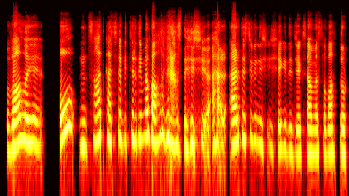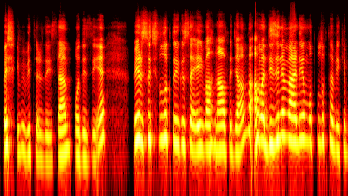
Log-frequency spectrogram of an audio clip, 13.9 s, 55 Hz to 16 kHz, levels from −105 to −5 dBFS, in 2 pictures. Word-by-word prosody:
Vallahi 250 +2 +4 0.3
o, 375 +10 +6
ımm, 235 -2 -2
saat 275 +7 -2
kaçta 275 +1 -1
bitirdiğime 290 +3 +1
bağlı 290 +1 +3
biraz 245 -6 +2
değişiyor. 235 -3 0 0.2
Eğer 255 - +1
ertesi 270 +4 +2
gün 270 -2 -10
iş 230 -2 -8
işe 205 -2 -5
gideceksem 190 -3 -4
ve 185 - -2
sabah 190 0 -3
04.00-05.00 215 +5 +1
gibi 200 0 -12
bitirdiysem 180 +1 -5
o 180 -2 -5
diziyi, 170 - -3 0.6
bir 275 0 +6
suçluluk 275 +2 -2
duygusu, 245 -2 -2
"Eyvah, 215 +1 0
ne 215 -3 -6
yapacağım?" 210 - -1
Ama 270 -5 +3
dizinin 275 +6 +2
verdiği 275 0 +3
mutluluk 260 0 -8
tabii 235 -6 -4
ki 200 0 -13
240 Hz, 145 wpm, -23 LUFS, 205-275 Hz, 0.6 s, o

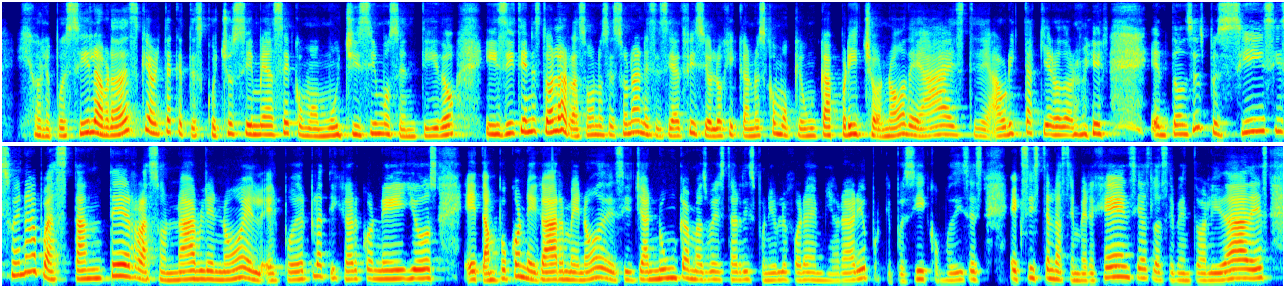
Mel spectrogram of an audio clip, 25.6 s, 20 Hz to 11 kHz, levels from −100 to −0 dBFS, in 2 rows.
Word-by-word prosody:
Híjole, 180 -5 -4
pues 175 0 -3
sí, 235 +8 +2
la 250 -4 +6
verdad 195 +6 +4
es 300 - -2
que 310 - +1
ahorita 240 +2 +2
que 230 - -3
te 180 - -5
escucho 180 +5 -3
sí 220 -1 +1
me 205 0 +3
hace 205 +4 0
como 180 -7 -1
muchísimo 200 +5 +1
sentido. 175 +2 0 0.3
Y 215 0 +2
sí 230 +4 +2
tienes 275 +2 +2
toda 255 -1 +5
la 300 0 +6
razón, 200 +2 -1
o - - -1
sea, 200 0 -4
es 190 - -9
una 260 +4 +2
necesidad 175 -5 -1
fisiológica, 175 -4 -1
no 175 - 0
es 180 - -4
como 200 -2 -1
que 175 - -3
un 175 +1 -1
capricho, 195 +1 +2
¿no?, 175 +7 +1
de: 190 -4 +1
"Ah, 195 +5 0
este, 195 -5 -6
ahorita 220 - -2
quiero 210 -4 +1
dormir". 210 +4 +1 0.4
Entonces, 215 - -1
pues, 235 - -3
sí 260 +6 0
sí, 290 -1 -4
suena 290 +6 +1
bastante 205 - +3
razonable, 185 -1 +1
¿no?, 185 +6 +1
el 190 -7 +2
el 160 0 -5
poder 185 +2 -2
platicar 210 -7 -4
con 195 -1 -3
ellos, 205 +2 +2 0.3
eh, 185 - +1
tampoco 175 +10 +1
negarme, 185 -3 +3
¿no?, 180 +6 0
decir: 180 -5 -2
"Ya 180 +1 -1
nunca 215 +3 +1
más 185 -3 -3
voy 185 - -3
a - - -4
estar 180 0 -7
disponible 180 -1 -5
fuera 175 0 -6
de 175 - -6
mi 160 -1 -9
horario", 175 +7 -2
porque, 215 - -23
pues 150 -1 -13
sí, 195 +4 -1
como 165 -2 -12
dices, 180 +2 -5 0.3
existen 210 +2 -2
las 185 -1 -3
emergencias, 220 +8 0
las 175 -1 -6
eventualidades, 175 +7 +2
195 Hz, 190 wpm, -22 LUFS, 175-220 Hz, 0.4 s, la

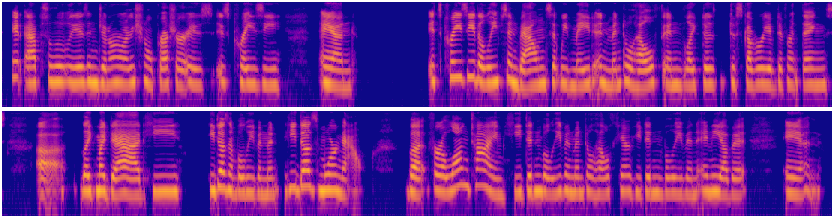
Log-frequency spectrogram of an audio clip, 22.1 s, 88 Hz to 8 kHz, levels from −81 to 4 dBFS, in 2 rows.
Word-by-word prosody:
It 315 0 +2
absolutely 255 0 +1
is, 250 0 +2
and 250 -1 +3
generational 245 +1 -2
pressure 235 -1 0
is 230 -2 -4
is 250 -1 -7
crazy. 235 -2 -3 0.5
And 220 -5 +3 1.0
it's 265 0 -2
crazy 315 0 +2
the 270 -4 +4
leaps 255 +2 +1
and 260 -5 +3
bounds 230 +3 +2
that 255 -2 -1
we've 240 -2 -4
made 225 +2 -2
in 255 -3 -1
mental 235 +3 -1
health, 220 +4 0
and 235 -1 -2
like 225 -1 -3
the 235 -1 +1 0.2
discovery 235 -1 -1
of 230 - -1
different 235 +1 -5
things. 230 0 -3 0.4
Uh, - - +1 0.2
like 255 0 +3
my 260 0 +7
dad, 225 -2 +5
he 250 +1 -1 0.3
he 265 - +2
doesn't 270 -3 +5
believe 235 0 -1
in 230 -1 -4
men 230 +2 -6
he 280 +2 -2
does 310 -2 +4
more 265 0 +4
now, 225 -4 -2 0.6
but 240 -1 +4
for 265 -2 +3
a 245 - +3
long 305 +7 +1
time, 275 -8 +1
he 245 +4 -7
didn't 255 +2 +1
believe 245 +1 -3
in 250 -2 -1
mental 240 0 -5
health 230 +1 -5
care. 255 -1 -4
He 240 0 -8
didn't 240 -1 -2
believe 235 -1 -5
in 225 0 -6
any 250 0 0
of 225 0 -2
it, 220 +4 -4 0.5
and 245 +2 -2
240 Hz, 170 wpm, -22 LUFS, 230-255 Hz, 1.0 s, my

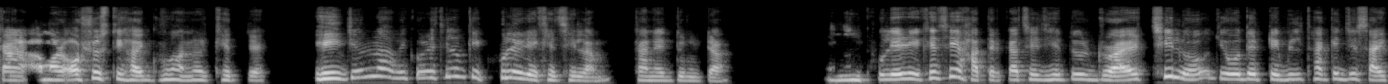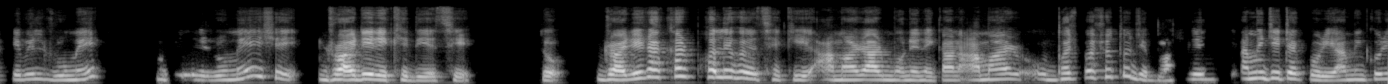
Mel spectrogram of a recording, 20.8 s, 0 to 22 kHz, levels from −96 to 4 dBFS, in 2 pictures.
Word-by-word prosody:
কা 205 - +3 0.2
আমার 215 0 +4
অস্বস্তি 270 +2 0
হয় 200 -1 +4
ঘুমানোর 210 -3 -2
ক্ষেত্রে। 205 -2 -6 0.5
এইজন্য 315 +7 +2
আমি 295 -1 -5
করেছিলাম 315 +5 -4
কি, 325 - -4
খুলে 315 -1 +1
রেখেছিলাম 200 -4 -3 0.3
কানের 190 -2 -3
দুলটা। 175 -2 -5 0.9
এমন 205 +2 0
খুলে 235 +1 +4
রেখেছি 285 +7 0
হাতের 210 -2 -3
কাছে 215 +2 -1
যেহেতু 230 +2 -2 0.2
ড্রয়ার 205 +2 +6 0.2
ছিল, 375 -4 +3 0.3
যে 265 - -5
ওদের 245 0 +3
টেবিল 235 +1 0
থাকে 260 0 -2
যে 255 - -2
সাইড 200 -1 +1
টেবিল, 240 +3 -3
রুমে 215 +6 -1 0.5
হোটেলের 225 -2 -7
রুমে, 220 +8 -1 0.2
সেই 260 -5 -2 0.3
ড্রয়ারে 235 +1 +8
রেখে 210 0 -2
দিয়েছি। 180 0 -4 0.6
তো - - -2 0.4
ড্রয়ারে 230 +4 +6
রাখার 365 +3 +2
ফলে 335 0 +4
হয়েছে 255 -5 +2
কি, 215 - -4 0.2
আমার 210 0 +1
আর 210 - +4
মনে 205 0 -2
নেই 190 - -5
কারণ, 205 0 0
আমার 235 +3 +1 0.2
অভ্যাসবশত 300 - -3
যে 215 - -2
বাসে 240 +7 -4 0.4
আমি 280 +2 +1
যেটা 280 -1 +3
করি 200 -2 0
আমি 225 +1 -3
করি 250 +1 -1
230 Hz, 160 wpm, -22 LUFS, 210-265 Hz, 0.9 s, ড্রয়ারে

